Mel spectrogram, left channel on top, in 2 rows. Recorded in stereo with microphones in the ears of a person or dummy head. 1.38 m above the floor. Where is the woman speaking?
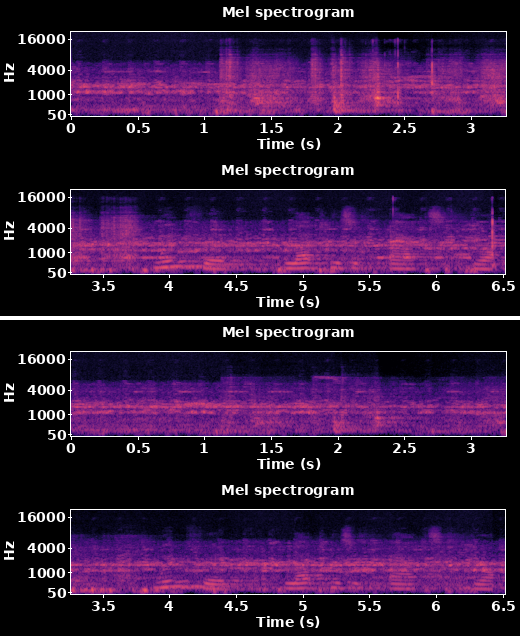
15° left (ahead or behind), 1.3 m.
